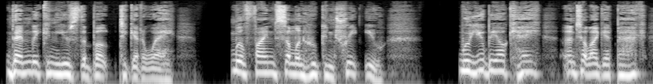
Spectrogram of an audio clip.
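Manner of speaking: high, loud worried woman; anxious and urgent. Acted.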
